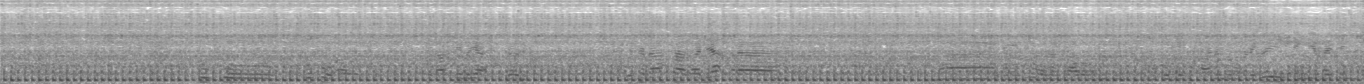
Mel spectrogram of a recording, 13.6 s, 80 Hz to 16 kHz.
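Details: Suzuki F6A engine at even idle with a steady knock, about three or four a second; knocking caused by oil starvation from a failed oil pump.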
